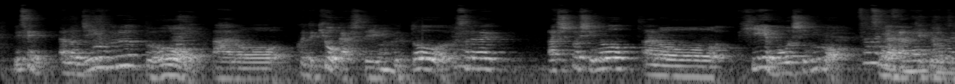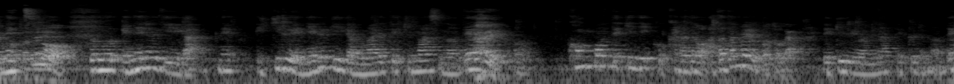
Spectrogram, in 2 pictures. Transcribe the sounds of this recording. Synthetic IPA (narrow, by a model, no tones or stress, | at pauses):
d͡ʑesɨɲianod͡ʑĩŋɡɯ̟ɾɯ̟ːpɯ̟oiano̞ko̞et̪ːekʲo̞ːkaɕi̥t̪e̞ikɯ̟t̪o̞so̞ɾe̞ɡa | aɕi̥ko̞ɕino̞ano̞çie̞bo̞ːɕiɲ̟imo̞̰so̞ːd̪easɡaɨneekɯot̪ːnet̪oɯmɯ̟ʔe̞ne̞ɾɯ̟ɡʲiːɡa̰ne̞ | ikʲiɾɯ̟e̞ne̞ɾɯ̟ɡʲiːɡaɯ̟maɾe̞t̪e̞kʲimasɨno̞d̪e̞ako | kʰõ̞mpõnt̪e̞kʲiɲ̟iko̞ːkaɾad̪ao̞̰ʔat̪at̪ame̞ɾɯ̟ko̞t̪o̞ɡa̰d̪e̞kʲiɾɯ̟jo̞ːɲ̟inat̪ːe̞kɯ̟ɾɯ̟no̞̰d̪e̞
